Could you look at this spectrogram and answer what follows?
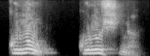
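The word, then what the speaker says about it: Kṛṣṇa: So it is Kru, Krishna. It is not Krishna. If it is Krishna, it is not, you are not pronouncing it in Sanskrit. Either you are pronouncing it in Hindi or in Marathi or in Gujarati or any other language, but not Sanskritam. If it is Sanskritam, it has to be Kuru.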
